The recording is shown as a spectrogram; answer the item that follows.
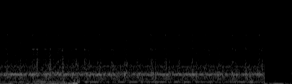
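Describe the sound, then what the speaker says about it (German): A domestic sewing machine stitches fabric bag pieces right sides together with a fast, steady mechanical whir, running continuously at close range and stopping abruptly near the end. "Anschließend werden die Teile hier rechts und links aufeinander genäht."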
